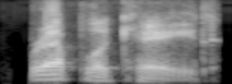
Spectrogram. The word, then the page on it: replicate: American English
